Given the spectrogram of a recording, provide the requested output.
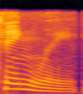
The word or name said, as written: Tingley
